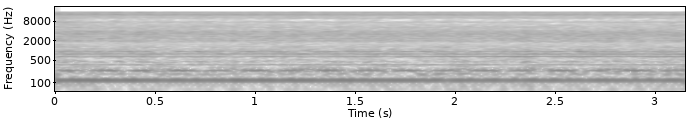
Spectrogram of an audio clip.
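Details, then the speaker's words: CM VO19 vacuum oven pump running with the air outlet switch closed, pumping the chamber down toward -29 before auto shut-off; steady even low hum, constant tone, no knocks or rattles, normal operation. "it'll just pump it all the way down to negative 29, and then the pump will shut itself off."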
